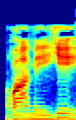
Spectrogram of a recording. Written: Ramillies

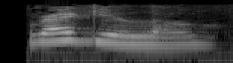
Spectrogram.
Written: regulo

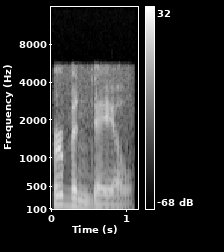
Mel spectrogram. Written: Urbandale

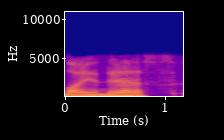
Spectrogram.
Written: Lyonnesse

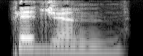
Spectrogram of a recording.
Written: pidgeon

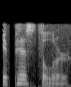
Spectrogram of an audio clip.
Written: epistoler

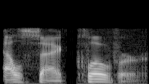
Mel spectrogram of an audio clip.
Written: alsike clover

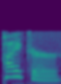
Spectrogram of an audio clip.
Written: piker

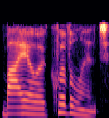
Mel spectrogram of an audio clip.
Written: bioequivalent

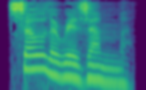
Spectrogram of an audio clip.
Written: solarism

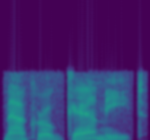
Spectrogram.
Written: macrogamete

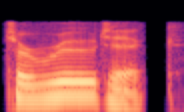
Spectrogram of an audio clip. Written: toreutic

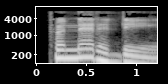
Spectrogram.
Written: phenetidine

